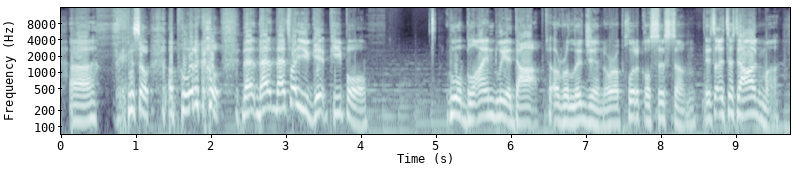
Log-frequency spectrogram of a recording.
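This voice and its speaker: A young man in a rambling, meandering monologue, often restarting sentences and laughing between points. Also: on the high side.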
